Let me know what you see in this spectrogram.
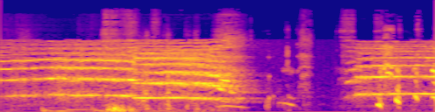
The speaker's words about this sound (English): That, of course, is an elephant. What a fantastic noise. Now, what you might not know is that elephants, as well as that lovely trumpeting, they also use infrasonic communication.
